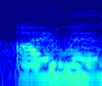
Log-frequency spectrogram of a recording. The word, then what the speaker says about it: island: Is silent? Dude, how's the island?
